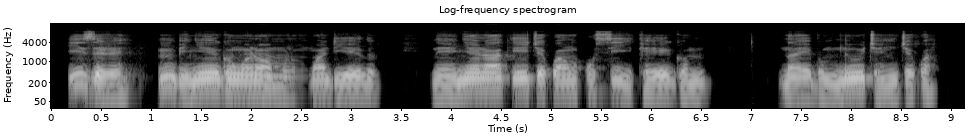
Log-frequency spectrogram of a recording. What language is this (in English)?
Igbo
